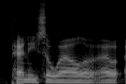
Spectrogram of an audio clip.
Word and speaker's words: Penei Sewell: Yeah, for somebody to move up uh, to two and take Zach Wilson and take Justin Fields and take Penei Sewell. I, I, think I said it wrong. – You said it right.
